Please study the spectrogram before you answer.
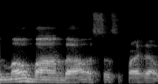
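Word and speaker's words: Mo Bamba: that one's freaking amazing slow samba rhymes with mo bombo i was so surprised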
